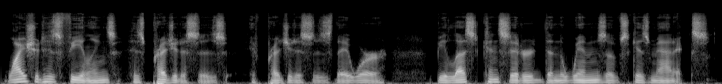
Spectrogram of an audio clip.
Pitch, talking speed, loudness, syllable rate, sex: 95 Hz, 150 wpm, -20 LUFS, 5.1 syllables/s, male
